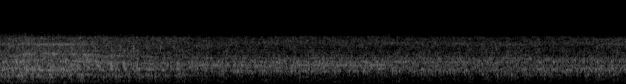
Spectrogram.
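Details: Car engine at idle after replacing all belts, timing chain and tensioner: steady idle with regular light ticking about four a second over a thin hum; abnormal engine noise from the belt drive area.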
